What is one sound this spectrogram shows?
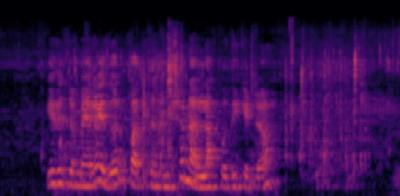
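A spoon stirs liquid in a metal pot.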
